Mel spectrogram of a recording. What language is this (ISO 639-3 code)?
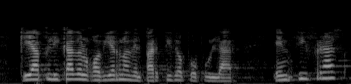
spa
